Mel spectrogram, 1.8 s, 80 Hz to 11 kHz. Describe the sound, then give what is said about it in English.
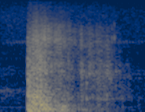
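A mortar firing about 40 feet behind: a single sudden, loud, booming blast that rolls off in a rumbling decay over about a second. “that was, mortars. It just fired maybe, 40 feet in back of me.”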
